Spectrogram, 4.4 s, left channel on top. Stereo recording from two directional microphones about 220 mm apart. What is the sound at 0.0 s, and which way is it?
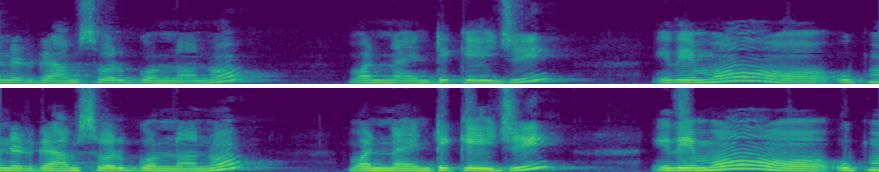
A woman's voice, 40° right (ahead or behind).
